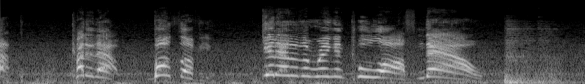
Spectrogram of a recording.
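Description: A man shouts angrily at close range.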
